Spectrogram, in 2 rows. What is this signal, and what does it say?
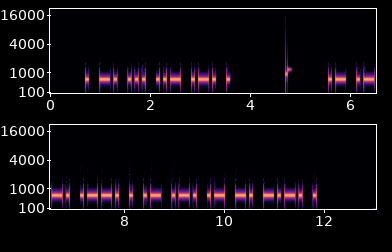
Morse code, heard as a keyed tone, about 17 wpm, 700 Hz. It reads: ENSURE APPEARANCE
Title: Sentences from Top 1100 Words - New Word Drill - 17wpm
